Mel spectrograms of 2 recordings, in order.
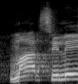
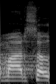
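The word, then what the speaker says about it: Marseille: लिखते हैं लैंडे इन मार्सिले या मार्शल शहर जो भी आप नाम कहिए इसका दो तरीके से उच्चारण होता है इन इंडियाज क्वेस्ट फॉर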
